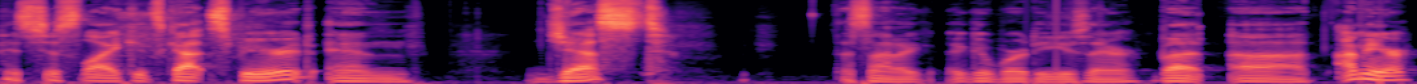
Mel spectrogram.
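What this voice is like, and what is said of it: Hoarse, froggy worn-out voice. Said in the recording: “He's just a little froggy ... My voice is used. It's like a used car right now.”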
